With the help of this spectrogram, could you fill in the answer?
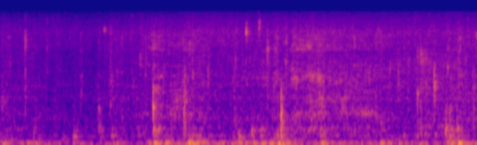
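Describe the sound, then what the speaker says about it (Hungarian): Food frying and steaming in a pan with lard during outdoor cooking on the Costa Blanca coast in Spain, a steady dense sizzle with occasional stirring scrapes and pops, continuous and close. "hagyjuk ezt itt párolódni és sülni egyszerre."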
